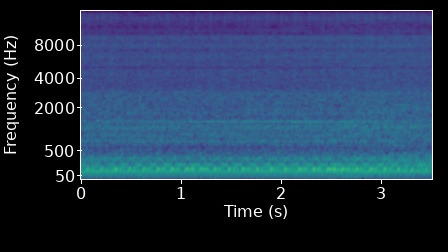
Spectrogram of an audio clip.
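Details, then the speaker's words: 2011 Ford Crown Victoria 4.6L V8 just after throttle body cleaning and new spark plugs and ignition coils: smooth, even idle with no misses or knocks, much better than before, no check engine light. "And that sounds good. 20 times better. A thousand sounds better than that first start up."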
